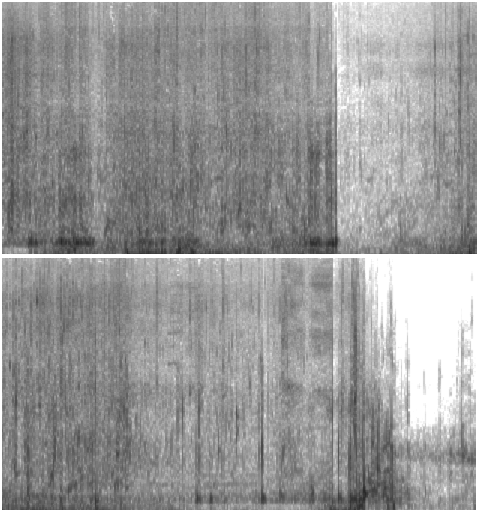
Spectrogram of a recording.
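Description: Small lake waves lapping and slapping against a GoPro held at the water's surface, with wind on the microphone. Near the end the camera goes under and the sound turns dull and muffled.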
